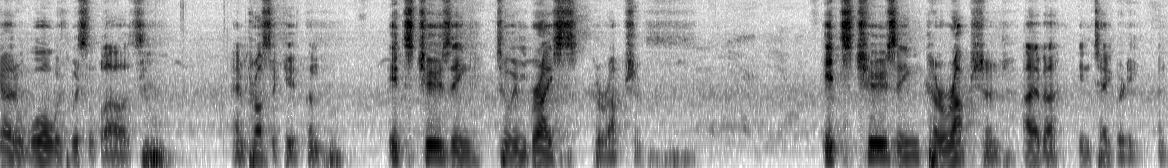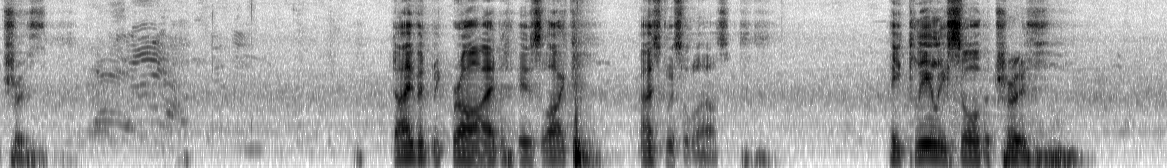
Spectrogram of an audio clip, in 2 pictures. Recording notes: Hundreds rallied outside the ACT supreme court on November 13. This is the audio of most of the speeches at that rally.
